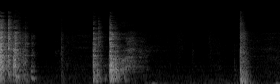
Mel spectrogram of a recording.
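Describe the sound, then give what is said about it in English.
Pots and pans clatter loudly during cooking, coming as a few sharp metallic bangs and clanks separated by short silences, with no talking. “Everyone loves loud cooking sounds.”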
